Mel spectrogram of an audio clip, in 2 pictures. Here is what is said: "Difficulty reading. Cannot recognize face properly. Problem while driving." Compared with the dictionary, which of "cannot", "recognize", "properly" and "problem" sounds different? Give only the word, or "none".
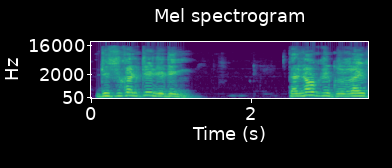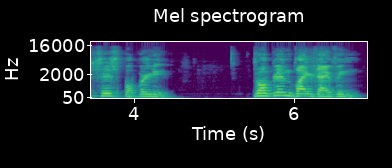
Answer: recognize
